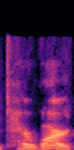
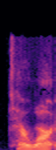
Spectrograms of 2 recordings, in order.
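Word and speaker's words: terroir: places like the wine world it there's a teroir to the tea and people I have this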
